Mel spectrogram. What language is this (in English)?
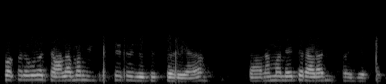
Telugu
